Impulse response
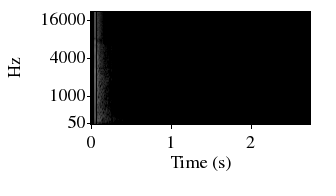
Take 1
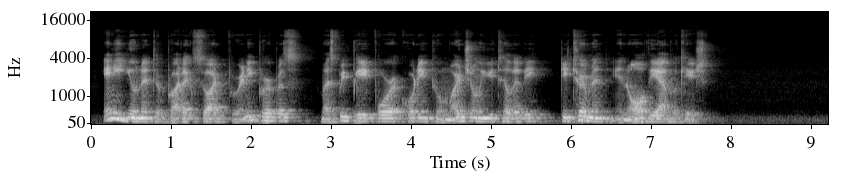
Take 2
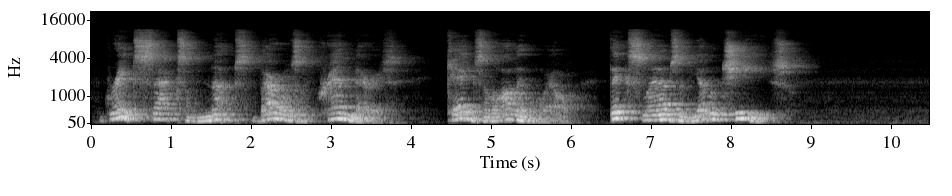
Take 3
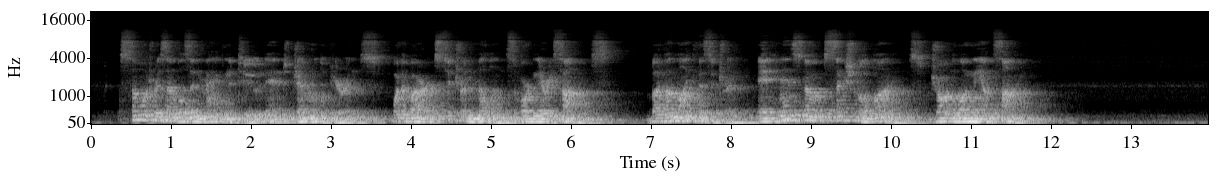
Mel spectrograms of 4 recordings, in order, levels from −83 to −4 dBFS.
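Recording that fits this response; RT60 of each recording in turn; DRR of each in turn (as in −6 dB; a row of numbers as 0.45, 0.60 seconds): 1; 0.45 s, non-exponential decay, 1.2 s; 6.5, −7.0, −6.0 decibels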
